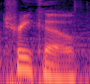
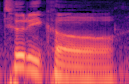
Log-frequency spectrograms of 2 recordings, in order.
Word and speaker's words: Trico: yet he does not pronounce the name Trico. – I guess he says uh, like Turico.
